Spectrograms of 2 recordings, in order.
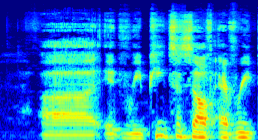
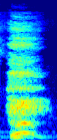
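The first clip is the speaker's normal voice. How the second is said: quick high startled gasp; sharp gasp; 11 semitones higher than usual. Real, not acted. Teacher catching her own slip, sharp startled gasp. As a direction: gasp as if you caught yourself.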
